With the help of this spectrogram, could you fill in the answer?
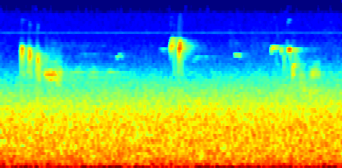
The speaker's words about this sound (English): Blue Jay call.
